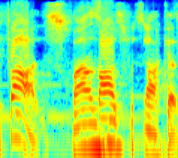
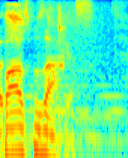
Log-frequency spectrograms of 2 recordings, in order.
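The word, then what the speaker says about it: Faz Fazakas: But this is also one of the first Muppet productions that had radio control puppet effects that were designed by Faz Fazakis. I don't know if that's how you say his name, but... – Actually, Foz Fazakis. – Foz Fazakis.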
